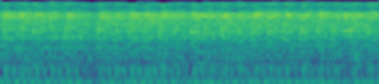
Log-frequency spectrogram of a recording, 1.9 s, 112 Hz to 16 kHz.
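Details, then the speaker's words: Hero Xpulse 200 4V motorcycle cold-started after sitting about one month, silencer cold; steady, even fast high idle with low drumming beat and no misses, expected to settle toward 1000 rpm before shutoff; normal cold high idle. "आप देख सकते हो bike अभी ideal तो होने वाली है जब 1000 आरपीएम पे ए जाएगी तब इसे बैंड कर देंगे"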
